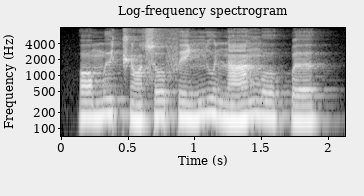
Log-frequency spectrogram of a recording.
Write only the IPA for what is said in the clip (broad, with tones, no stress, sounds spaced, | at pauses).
ɔ˧ m ɨ˦ t͡ʃ ɔ̃˨ s o˦ f e˧ ɲ u˦˨ n ã˨˦ ŋ o˦˨ k͡p ə˧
